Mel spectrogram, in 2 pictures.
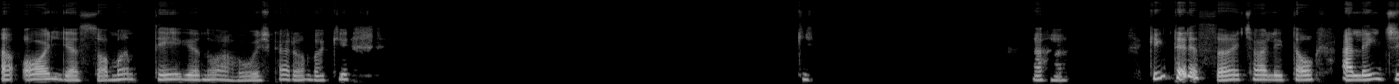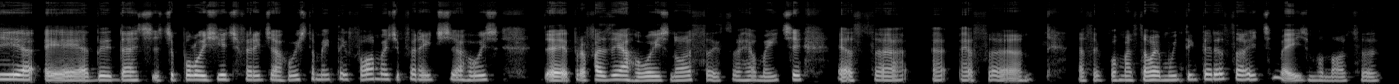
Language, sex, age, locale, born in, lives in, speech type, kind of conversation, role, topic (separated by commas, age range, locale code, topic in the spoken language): Portuguese, female, 40-44, pt-BR, Brazil, Portugal, conversation, podcast, host, Existe algum truque para fazer arroz bem soltinho?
